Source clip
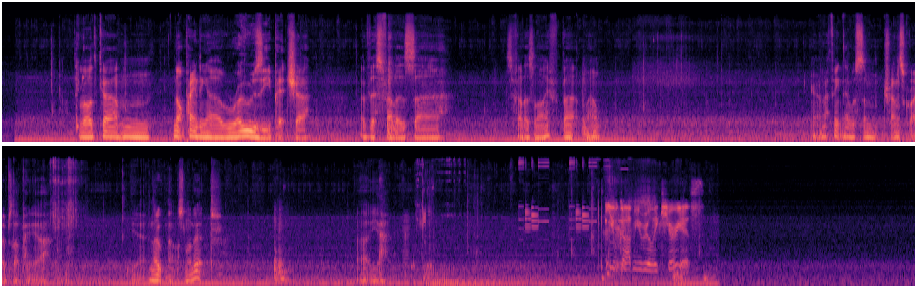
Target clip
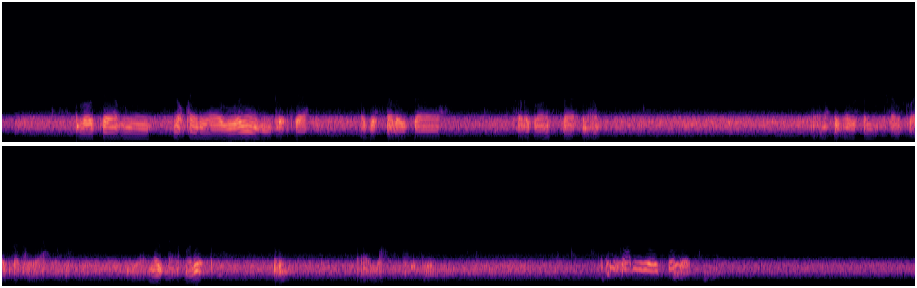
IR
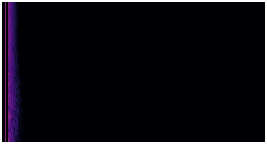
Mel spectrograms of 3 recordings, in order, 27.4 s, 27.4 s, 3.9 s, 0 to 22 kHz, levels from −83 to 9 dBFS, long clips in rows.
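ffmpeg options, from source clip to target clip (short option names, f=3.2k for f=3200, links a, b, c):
-filter_complex "[0:a]asplit=2[a][b];[b]acompressor=threshold=-32dB:ratio=6,volume=3dB[c];[a][c]amix=inputs=2:normalize=0,asoftclip=type=tanh:threshold=-13dB,asuperpass=centerf=410:order=8:qfactor=1.6,volume=5dB"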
